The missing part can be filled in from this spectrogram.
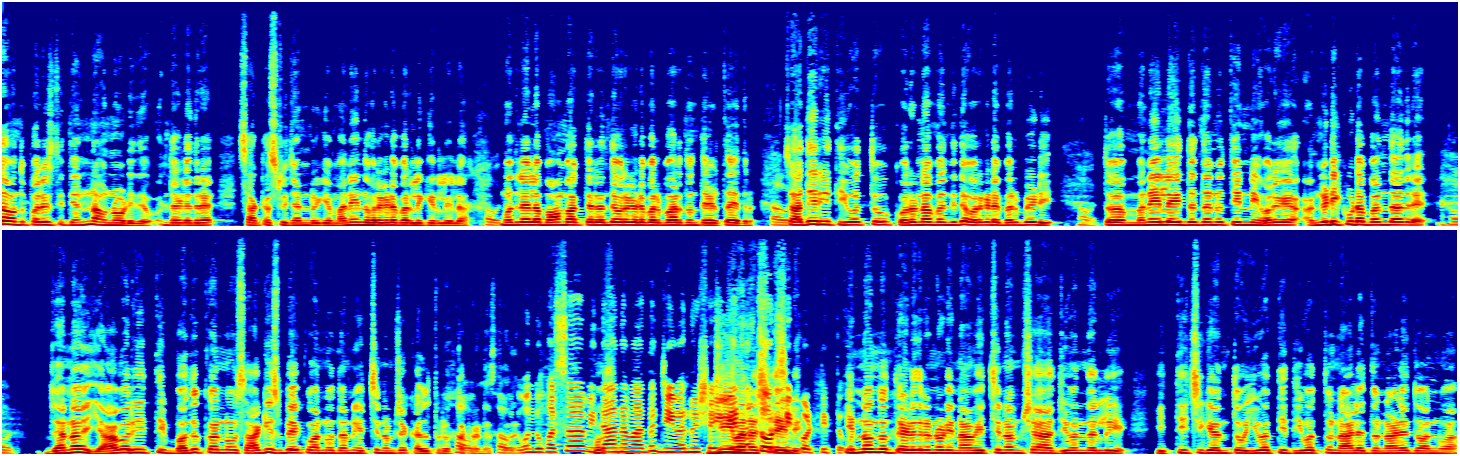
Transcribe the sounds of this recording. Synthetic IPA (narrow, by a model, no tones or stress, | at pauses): ɐond̪upɐɾis̬t̪ʰit̪̬ijɐnːunaːʋuno̞ːɽid̪euɐnt̪ɐɦeːɭid̪ɾe̞ | saːkɐsʈud͡ʒɐnɐɾiɡe̞mɐnejind̪ɐɦɔɾɐɡɐɽe̞bɐɾɐlik̬iɾɐlilːɐmɔd̪ɐlɛlːɐbaːmbaːɡ̚t̪aːɾeɐnt̪eɦɔɾɐɡɐɽe̞bɐɾbaːɾd̪uɐnt̪ɐɦeːɭt̪aːjid̪ɐɾusoːɐd̪e̞ːɾiːt̪iːʋɐt̪ːukɔɾoːnabɐnd̪id̪eɦɔɾɐɡɐɽe̞bɐɾbe̞ːɽi | ɐt̪ʰʋɐmɐnejilːeid̪ːɐd̪ːɐnːut̪iɳːiɦɔɾɐɡɐɽeʔɐŋɡɐɽikuːɽɐbɐnd̪aːd̪ɐɾe̞ɦɐwd̪u | d͡ʒɐnɐjaːʋɐɾiːt̪ibɐd̪ʱukɐnːusaːɡis̬be̞ːkuɐnːoːd̪ɐnːuɦe̞t͡ʃːinɐmʃɐkɐlt̪iɾuɐnɐkaːɳist̪ɐɐdeond̪uɦɔsɐʋidɔaːnɐʋaːd̪ɐd͡ʒiːʋɐnɐʃɐjd͡ʒiːʋɐnɐʃɐjɐilikoʈːit̪ːuinːond̪ɐnt̪ɐɦe̞ːɭid̪ɐɾe̞no̞ːɽinaːʋuɦe̞t͡ʃːinɐmʂɐd͡ʒiːʋɐnɐd̪ɐlːiː | t̪ːit͡ʃiɡe̞ɐnt̪uiʋɐt̪ːid̪uiʋɐt̪ːunaːɭed̪unaːɭed̪uɐnːuʋɐ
